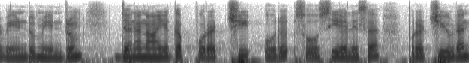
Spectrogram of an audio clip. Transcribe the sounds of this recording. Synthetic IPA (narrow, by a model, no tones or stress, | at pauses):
ʋeːɳɖumendrumd͡ʑenɐnaːjɐɣɐpːurɐʈt͡ʃioɾusoːsijɐlisɐpʊrɐʈt͡ʃijuɽɐn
